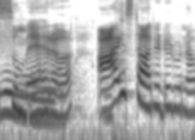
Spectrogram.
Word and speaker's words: Sumaira: So my name is pronounced Sumaira.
